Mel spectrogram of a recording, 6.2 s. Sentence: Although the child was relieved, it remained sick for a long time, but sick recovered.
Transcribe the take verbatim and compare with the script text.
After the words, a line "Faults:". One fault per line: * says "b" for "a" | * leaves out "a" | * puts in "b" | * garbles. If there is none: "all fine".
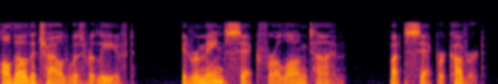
Although the child was relieved, it remained sick for a long time, but sick recovered.
Faults:
all fine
